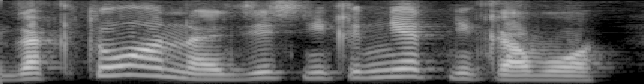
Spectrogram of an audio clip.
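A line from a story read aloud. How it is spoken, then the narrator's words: Irritated insistence. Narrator (Russian): раздраженно заверяла Загогулина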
